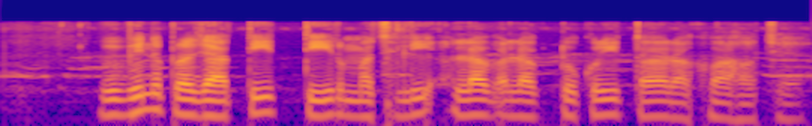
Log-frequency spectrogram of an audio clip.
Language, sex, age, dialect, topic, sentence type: Magahi, male, 25-30, Northeastern/Surjapuri, agriculture, statement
